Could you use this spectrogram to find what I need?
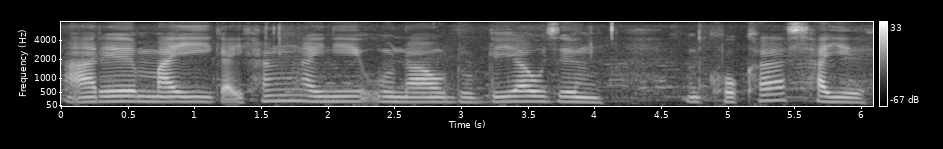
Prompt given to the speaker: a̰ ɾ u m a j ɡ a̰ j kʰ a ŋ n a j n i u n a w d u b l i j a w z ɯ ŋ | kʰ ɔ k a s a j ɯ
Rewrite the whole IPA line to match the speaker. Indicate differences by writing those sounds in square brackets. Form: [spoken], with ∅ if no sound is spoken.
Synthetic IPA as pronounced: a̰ ɾ [ɯ] m a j ɡ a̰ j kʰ a ŋ n a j n i u n a w d u b l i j a w z ɯ ŋ | kʰ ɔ [kʰ] a s a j ɯ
